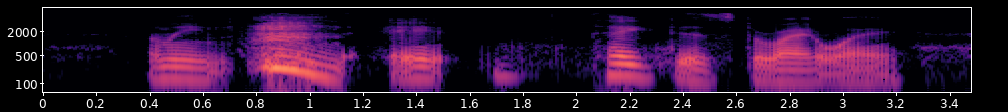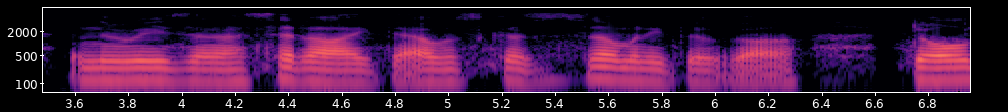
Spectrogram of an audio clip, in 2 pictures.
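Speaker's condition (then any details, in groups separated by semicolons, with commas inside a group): ALS; after diagnosis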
